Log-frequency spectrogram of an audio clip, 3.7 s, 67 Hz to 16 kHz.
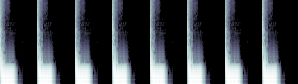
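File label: Drum Loop 128BPM bass drum solo; VEC5; Drumloops; Multi Loops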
